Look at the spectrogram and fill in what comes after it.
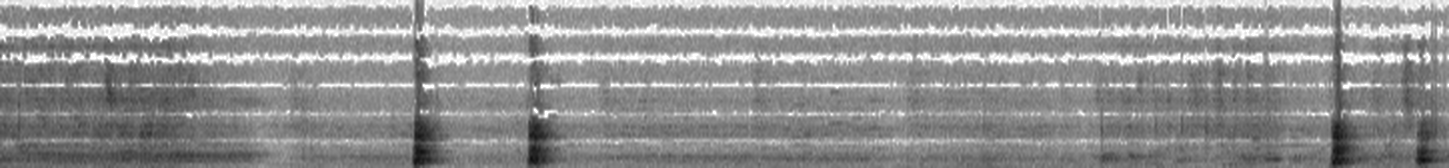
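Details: Siberian Husky puppy Dakota, female, reacting to a doorstopper she dislikes; a low rumbling sound opens, then sharp single barks at about four and five seconds, and a close pair near the end.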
